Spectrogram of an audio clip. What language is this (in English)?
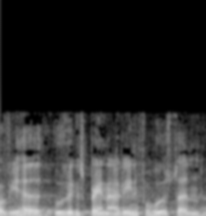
Danish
